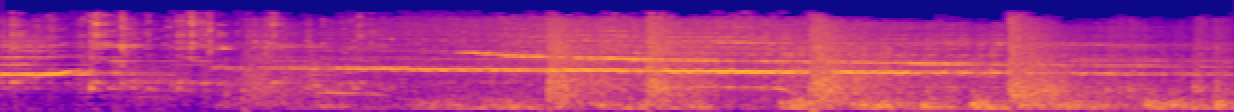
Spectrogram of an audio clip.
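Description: Whistling fireworks from a correfoc: long steady whistles, joined about two seconds in by a second, higher whistle that slowly falls in pitch. Four sharp cracks sound across the middle.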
